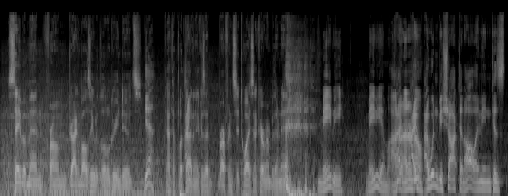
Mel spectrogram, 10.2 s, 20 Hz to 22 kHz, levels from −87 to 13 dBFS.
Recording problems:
traffic noise; noticeable; throughout; 15 dB below the speech

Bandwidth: 16.5 kHz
